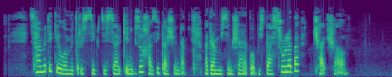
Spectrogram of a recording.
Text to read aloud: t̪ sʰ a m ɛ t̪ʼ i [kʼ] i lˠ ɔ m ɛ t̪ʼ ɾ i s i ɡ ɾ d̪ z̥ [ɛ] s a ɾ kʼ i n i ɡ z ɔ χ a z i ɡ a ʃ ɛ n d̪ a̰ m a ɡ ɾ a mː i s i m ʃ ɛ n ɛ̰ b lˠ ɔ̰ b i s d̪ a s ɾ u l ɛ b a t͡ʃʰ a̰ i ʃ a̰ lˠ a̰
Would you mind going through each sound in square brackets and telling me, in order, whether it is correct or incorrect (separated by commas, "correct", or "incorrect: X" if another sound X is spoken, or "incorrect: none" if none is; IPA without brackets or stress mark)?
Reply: correct, incorrect: i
